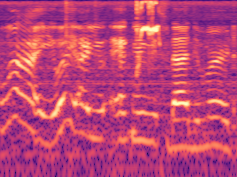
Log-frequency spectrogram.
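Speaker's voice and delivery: ordinary talk, nothing marked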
